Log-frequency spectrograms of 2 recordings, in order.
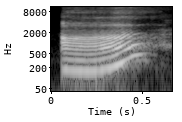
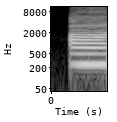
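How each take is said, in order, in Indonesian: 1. Nada naik dari sedang ke tinggi. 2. Nada tetap datar dan agak tinggi. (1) "nada kedua itu dilafalkan naik" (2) "dilafalkan dengan datar dan agak tinggi"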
